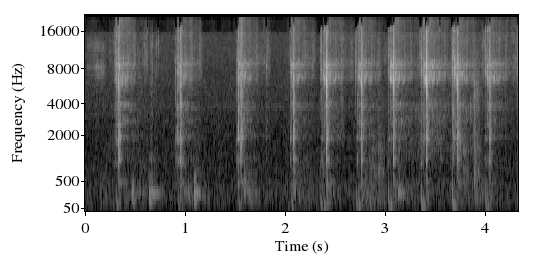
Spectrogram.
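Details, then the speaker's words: Dirt Devil hand vac motor with the fan removed, turned by hand: sharp, dry, unevenly spaced ticks about three a second from a rough-sounding bearing. The owner had considered greasing it and now plans to replace the bearing. "the bearing doesn't sound the best so i am thinking about getting a new bearing for this"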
